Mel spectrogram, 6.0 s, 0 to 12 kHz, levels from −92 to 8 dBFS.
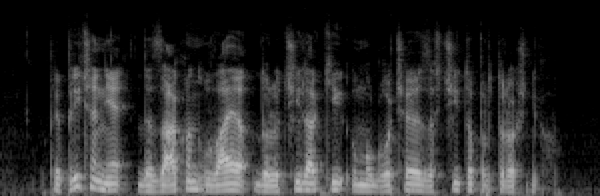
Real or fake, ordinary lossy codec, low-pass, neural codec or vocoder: real; none; none; none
